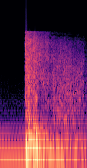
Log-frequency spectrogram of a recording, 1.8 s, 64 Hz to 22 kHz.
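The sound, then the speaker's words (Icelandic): A single loud cannon shot from a 21-gun salute booms out after a brief pause, fired as the swallow-tailed flag is raised at the Government House, in calm, cold weather; its deep report rolls and fades over the next second. No one speaks. “það var nú samt stór stund þegar að klopni fánin var dregin að hún á stjórnarháshúsinu og 21 skoti skotið.”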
